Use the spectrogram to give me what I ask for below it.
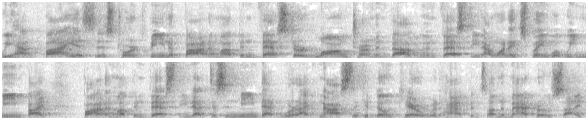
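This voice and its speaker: A man with a fairly high pitch speaks at a very even loudness with ordinary pitch variation and hardly any pauses, over noticeable background noise and audible room echo. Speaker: investment firm founder presenting. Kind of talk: seminar presentation. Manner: fast.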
